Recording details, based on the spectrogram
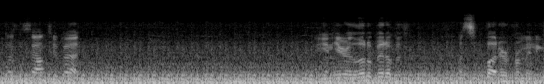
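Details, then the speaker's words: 1989 Chevy K5 Blazer, 350 5.7 L V8, 4-inch lift, first start of the year; idling and blipping with a rough, uneven sputter puffing about three times a second. Small exhaust leak, otherwise not terrible. "leak but overall it's not terrible"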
